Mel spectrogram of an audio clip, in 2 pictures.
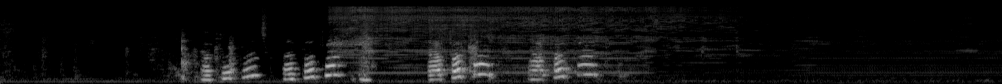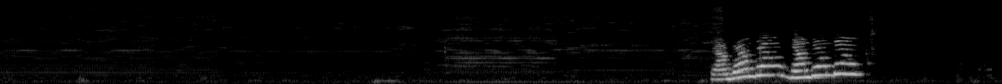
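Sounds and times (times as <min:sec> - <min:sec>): electric clippers humming: 0:03.2 - 0:18.4.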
